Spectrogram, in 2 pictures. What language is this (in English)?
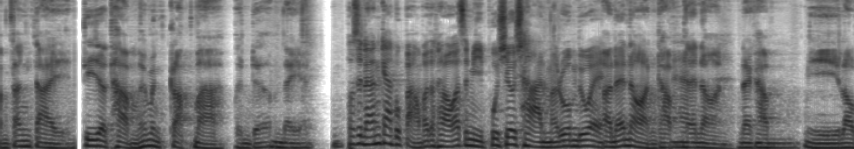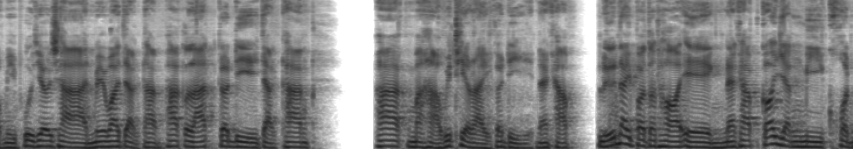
Thai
